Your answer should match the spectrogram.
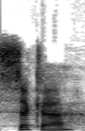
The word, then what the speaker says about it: Sikka: So the next story is Sika. I really hope I'm saying that right. – You totally. That sounds right to me.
